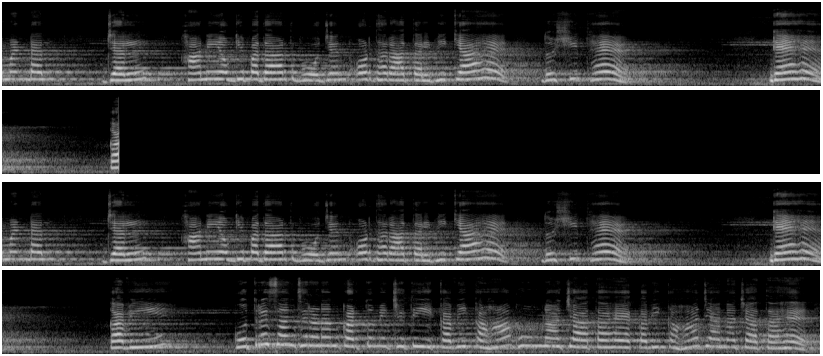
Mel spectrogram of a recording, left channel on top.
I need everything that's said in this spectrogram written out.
जल, खाने योग्य पदार्थ, भोजन और धरातल भी क्या है, दूषित है। ग है कवि कुत्र संचरणम कर्तुम इच्छति, कवि कहाँ घूमना चाहता है, कवि कहाँ जाना चाहता है।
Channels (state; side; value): drops out; left; at 9.4 s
